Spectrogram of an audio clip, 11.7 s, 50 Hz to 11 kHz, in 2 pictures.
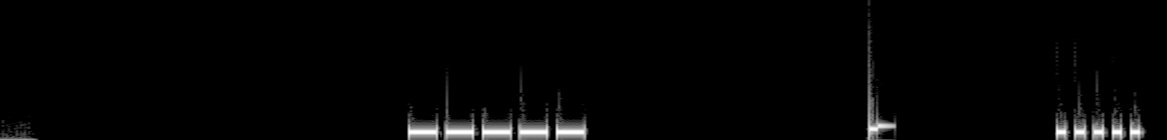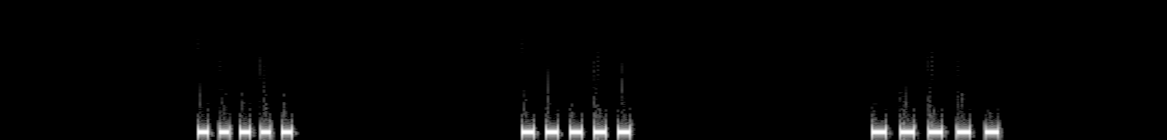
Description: Morse code, heard as a keyed tone, about 22 wpm, spaced as for 7 wpm, 700 Hz. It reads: 0 5555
